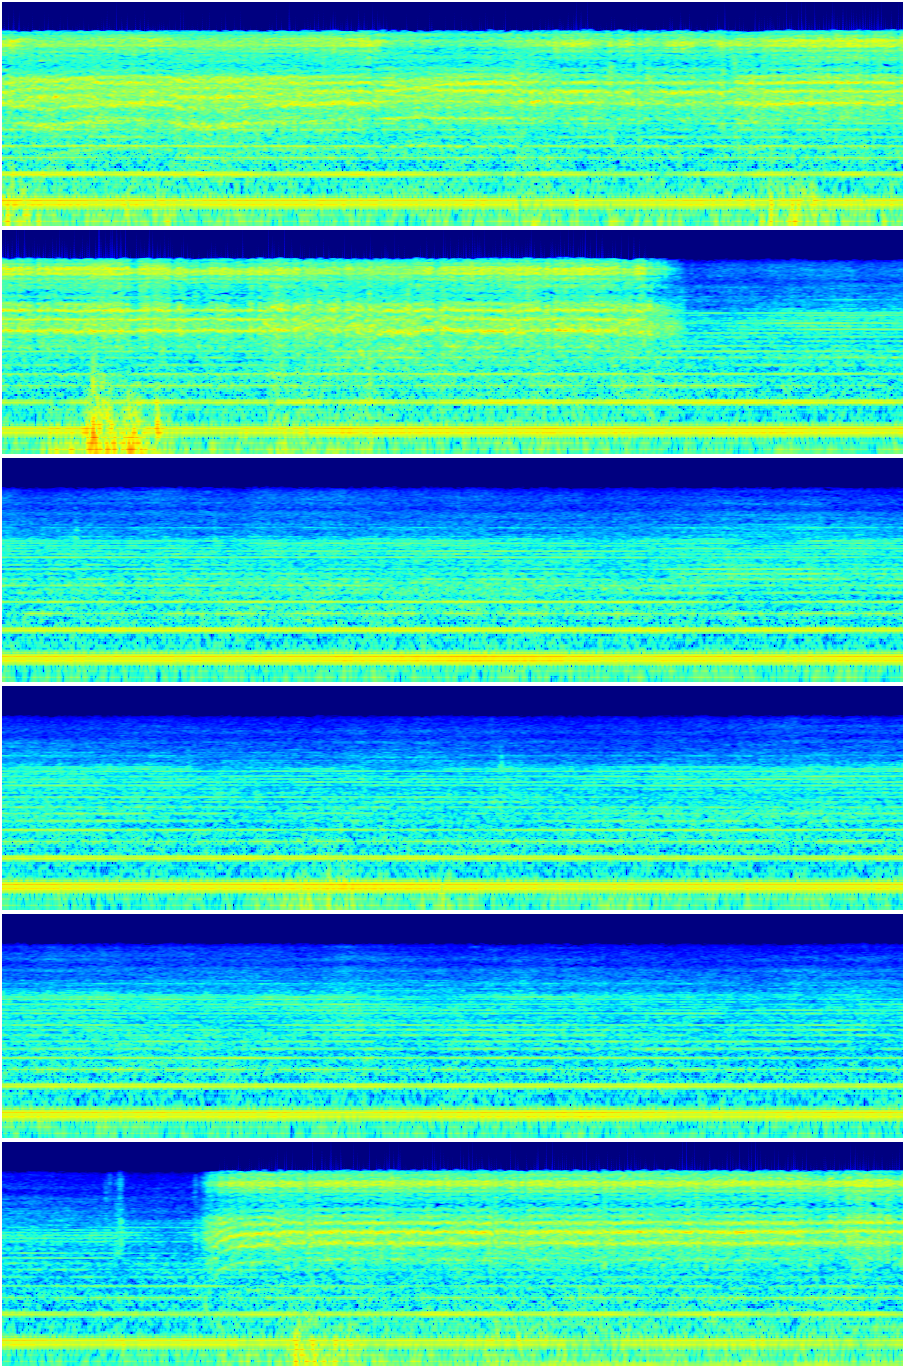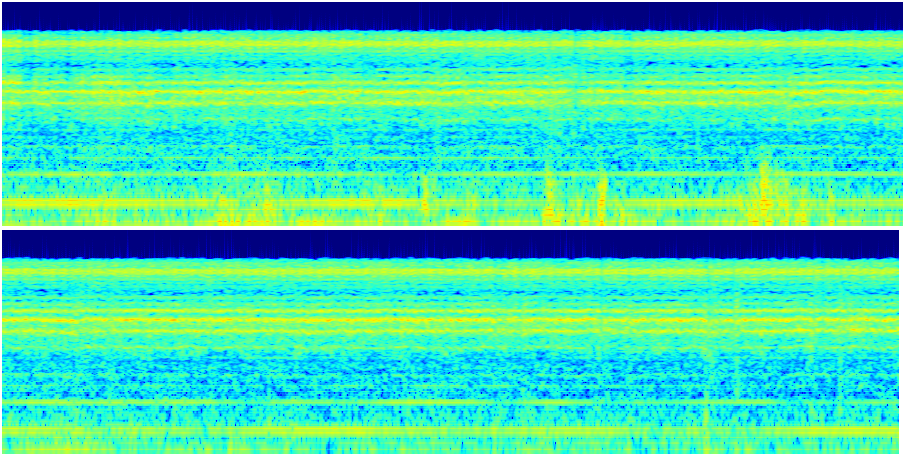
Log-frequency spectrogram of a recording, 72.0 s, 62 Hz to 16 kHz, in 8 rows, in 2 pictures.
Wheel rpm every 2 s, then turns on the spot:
110, 110, 110, 110, 110, 110, 110, 70, 0, 0, 0, 0, 0, 0, 0, 0, 0, 0, 0, 0, 0, 0, 0, 50, 110, 110, 110, 110, 110, 110, 110, 110, 110, 110, 110, 110.
none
